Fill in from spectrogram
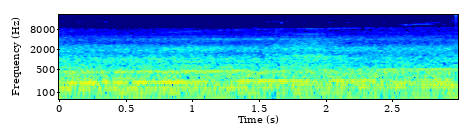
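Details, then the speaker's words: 2008 Acura TL 3.2 V6, almost 200,000 miles, check engine light on: lumpy, uneven low idle rumble; codes P0300, P0302, P0303, P0305 show cylinders two, three and five misfiring. "five misfiring three misfiring multiple misfiring it's two three and five are misfiring"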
